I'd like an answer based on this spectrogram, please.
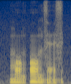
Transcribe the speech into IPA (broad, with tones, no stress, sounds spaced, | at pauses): m ɔː˧˩ ŋ ʔ ɔː˥˧ ŋ z ɛ˧˩˧ z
